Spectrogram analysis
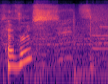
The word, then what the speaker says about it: PVRIS: This is PVRIS, or Pevris? That's how I pronounce it, I guess.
